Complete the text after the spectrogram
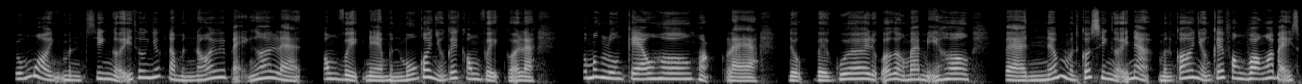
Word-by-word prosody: Đúng 275 +7 -1
rồi, 225 - +1
mình 195 -2 -2
suy 275 -2 -3
nghĩ 230 -3 0
thứ 320 - 0
nhất 340 +3 0
là 245 - +1
mình 185 -3 -2
nói 225 +9 0
với 330 0 +1
bạn 195 - -4
á, 285 +5 +2
là 205 - 0 0.2
công 255 0 -1
việc 200 -4 0
nè, 185 -2 +2
mình 180 -1 0
muốn 220 +7 0
có 340 - +2
những 220 -11 0
cái 290 +2 0
công 250 -3 -2
việc, 195 -4 -1
gọi - - +1
là, 180 -2 +2 0.5
có 300 - -5
mức 340 +2 +3
lương 275 -3 +1
cao 250 0 +2
hơn 255 -1 +2
hoặc 205 -5 0 0.2
là 170 -2 +1 0.3
được 185 -2 0
về 195 -2 +1
quê, 250 +6 +2
được - - -2
ở 210 - +2
gần 235 -4 +1
ba 230 - +2
mẹ 195 -3 -1
hơn. 250 +2 +2 0.4
Và 190 -2 +2
nếu 205 +9 +1
mình 220 - -1
có 315 +9 +1
suy 315 -3 0
nghĩ 215 -7 +1
nè, 290 - +1
mình 185 -2 0
có 290 +9 +2
những 275 -11 +1
cái 305 +7 +1
phân 285 -5 -1
vân 260 -1 +4
á 300 - +3
bạn, 210 -9 0
s - - -11
245 Hz, 265 wpm, -22 LUFS, 195-275 Hz, 0.5 s, vân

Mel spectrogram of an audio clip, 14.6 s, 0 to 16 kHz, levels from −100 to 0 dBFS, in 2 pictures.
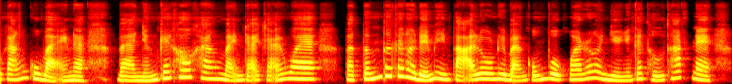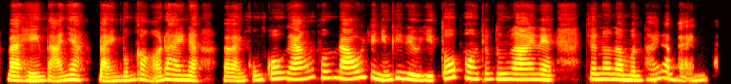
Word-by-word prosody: gắng 225 +5 0
của 245 -4 +1
bạn 180 -3 +2
nè 180 -1 +1 0.3
và 180 -3 0
những 170 +4 0
cái 270 +4 +2
khó 315 +1 +1
khăn 250 -6 0
bạn 190 -1 +1
đã - - -1
trải 195 +2 -2
qua, 245 -1 +4 0.3
và 200 -1 +1
tính 240 +9 +2
tới 365 - +4
cái 360 -1 +1
thời 290 -6 +4
điểm 205 +2 +4
hiện 230 -4 +1
tại 215 - +3
luôn 235 0 +3
thì 225 -2 +3
bạn 170 -3 +1
cũng 195 +5 -1
vượt 225 -5 +2
qua 215 0 +2
rất 260 +5 -1
là 280 - -1
nhiều 200 -6 +1
những 175 - -4
cái 245 +5 -2
thử 185 -2 -3
thách 285 +5 -4
nè. 205 -5 +2 0.3
Và 190 -2 +3
hiện 175 0 -1
tại 170 -2 -2
nha, 210 0 +3 0.2
bạn 165 +1 -1
vẫn 180 +3 -3
còn 220 -3 -3
ở - - -4
đây 215 -3 +1
nè, 185 -3 0 0.2
và 180 - -1
bạn 165 0 -3
cũng 195 +3 -5
cố 250 +1 +1
gắng 250 +3 0
phấn 290 0 -5
đấu 255 +4 +3
cho 275 - -1
những 205 -3 0
cái 275 - -2
điều 215 -6 +2
gì 185 -1 -2
tốt 290 +4 0
hơn 255 -2 0
trong 235 0 -6
tương 240 0 0
lai 230 0 +4
nè, 210 -3 +1 0.3
cho 235 - -2
nên 235 0 +2
là 220 - +3
mình 195 -2 0
thấy 220 +3 -5
là 265 - -1
bạn 180 - -7 0.2
đã - - -18
220 Hz, 290 wpm, -19 LUFS, 190-250 Hz, 0.3 s, qua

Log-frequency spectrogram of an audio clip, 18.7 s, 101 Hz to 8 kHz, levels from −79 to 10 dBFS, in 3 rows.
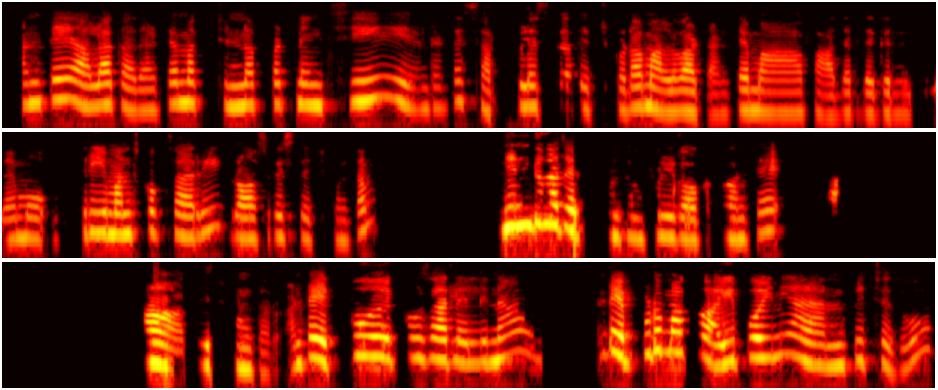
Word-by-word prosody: అంటే, 250 +3 -4 0.2
అలా 230 +2 0
కాదు. 195 -2 -9
అంటే 195 +6 -13
మాకు 245 0 -6
చిన్నప్పటనించీ 235 +2 -5 0.3
ఏంటంటే, 210 +4 -17
సర్‌ప్లస్‌గా 220 +3 -11
తెచ్చుకోడం 210 +1 -7
అలవాటు. 185 -1 -5
అంటే, 170 +4 -13
మా 180 - -8 0.3
ఫాదర్ 170 +2 -14
దగ్గర 170 0 -12
నుంచి. - - -27
మేము 210 +1 -8 0.3
3 250 0 -4
మంత్స్‌కొకసారి 240 0 -4
గ్రోసరీస్ 215 +1 -5
తెచ్చుకుంటాం. 200 +5 -12 0.9
నిండుగా 325 +2 +7
తెచ్చుకుంటాం, 220 -4 -1
ఫుల్‌గా 210 -2 -3 0.2
కొంటే 205 +4 -8 0.4
వా - - -7 1.6
ఆ! - - +13 0.3
తెచ్చుకుంటారు. 205 -6 -7
అంటే, 240 +4 -1
ఎక్కువ 310 +5 -1
ఎక్కువ 290 +1 -7
సార్లెళ్ళినా 260 0 +1 0.6
అంటే, 340 +2 0
ఎప్పుడు 335 +7 +1
మాకు 355 -2 +1
అయిపోయినియి 290 +6 +2
అననిపిచ్చదు. 230 -1 -5
230 Hz, 115 wpm, -21 LUFS, 205-255 Hz, 1.6 s, ఆ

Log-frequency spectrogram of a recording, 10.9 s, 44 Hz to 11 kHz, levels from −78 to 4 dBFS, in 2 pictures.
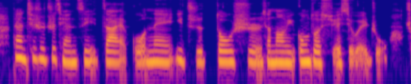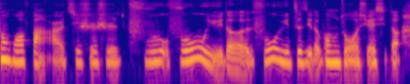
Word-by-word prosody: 但 255 -3 +5
其 230 - -5
实 230 -1 0
之 235 +2 -3
前 190 -4 +1
自 190 - -8
己 205 +1 -2
在 190 -1 +2
国 185 +1 -2
内 195 0 +1
一 220 -3 0
直 185 0 -5
都 195 -1 +3
是 190 0 -2
相 185 0 +1
当 185 0 +3
于 - - -3
工 195 0 +4
作 190 -2 +3
学 175 - -3
习 170 - -2
为 - - -3
主， 220 +3 -8 0.2
生 230 -2 +6
活 195 -1 +4
反 195 -2 +1
而 - - -4
其 190 0 -7
实 190 0 -4
是 190 +1 -4
服 195 0 -3
服 205 +6 +2
务 205 - +3
于 145 - -2
的 95 -4 0
服 205 - -1
务 230 -2 +2
于 185 -2 +2
自 185 +2 +1
己 165 - 0
的 - - -2
工 185 -1 +3
作 180 - +1
学 - - -1
习 - - -6
的。 - - -1
195 Hz, 250 characters per minute, -21 LUFS, 185-205 Hz, 0.2 s, 生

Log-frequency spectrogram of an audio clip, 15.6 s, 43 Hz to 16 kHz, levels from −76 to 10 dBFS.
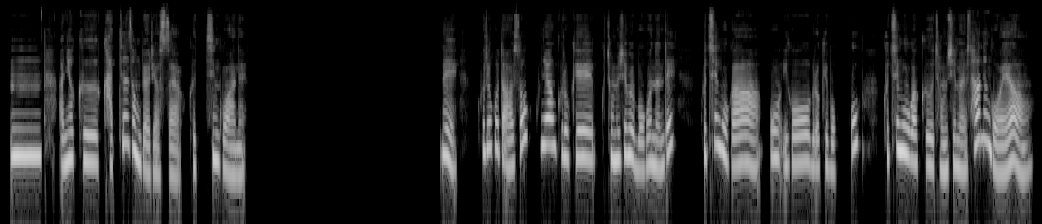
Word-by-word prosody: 음. 265 0 +5 0.3
아니요. 220 +4 +2
그 225 -2 +1
같은 365 - -3
성별이었어요 175 - -1
그 200 - -6
친구와는. 175 -9 -1 2.9
네. 250 -9 +1 0.3
그리고 320 +1 -1
나서 245 - 0
그냥 345 -1 +2
그렇게 255 -3 +1 0.2
점심을 250 +1 +2
먹었는데 205 - 0 0.4
그 270 - -2
친구가 220 - +2
어 250 0 0
이거 215 +2 +1
이렇게 200 +1 -4
먹고 190 - -4 0.3
그 260 - -5
친구가 275 -6 +5
그 210 -3 -2
점심을 185 0 -2
사는 380 - +2
거예요. 180 - +2
230 Hz, 235 characters per minute, -20 LUFS, 195-270 Hz, 2.9 s, 음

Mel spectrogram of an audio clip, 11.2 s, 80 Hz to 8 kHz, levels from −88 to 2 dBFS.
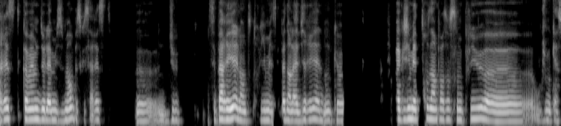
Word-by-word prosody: reste 205 +2 0
quand 195 - +4
même 195 +1 +4
de 195 - +4
l'amusement, 185 +2 +2
parce 180 -4 -9
que - - -19
ça 170 - -8
reste, 185 -1 -8 0.5
heu, 85 0 -4
du 155 - -9 0.6
c'est 185 - -13
pas 200 +2 +6
«réel», 195 +1 +7
entre 170 -1 -5
guillemets, 185 -2 -3
c'est 165 - -20
pas 185 - +2
dans 180 -2 0
la 170 0 +1
vie 170 +3 -4
réelle 190 0 -1
donc 175 -1 -6
heu 170 -1 -2 1.1
il 200 - +3
faut - - +6
pas - - -9
que 190 - -4
j'y 205 - +4
mette 195 -2 +3
trop 210 - -5
d'importance 195 -1 -1
non 190 -1 -1
plus, 205 +4 -2
heu, 165 -2 0
ou - - -13
que 170 - -15
je 180 - -9
me 175 - -4
casse 170 0 -7
185 Hz, 215 wpm, -22 LUFS, 170-195 Hz, 1.1 s, réel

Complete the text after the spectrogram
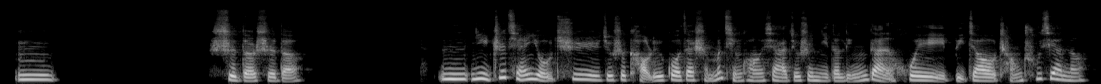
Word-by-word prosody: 嗯。 220 -1 +1 1.5
是 195 -4 +1
的 165 -2 +1
是 170 0 -2
的。 150 +3 -3 1.3
嗯， 245 0 +4
你 255 0 +4
之 315 +8 +1
前 240 -7 +1
有 185 -8 +2
去 225 -5 -1
就 200 +1 -1
是 210 - -1
考 - - -2
虑 185 - +2
过， 195 0 +3
在 200 0 +2
什 - - -6
么 265 - -2
情 220 - -6
况 175 -2 -4
下， 175 -3 -2
就 180 +3 -3
是 190 +1 -3
你 170 -3 -4
的 165 - -1
灵 160 +6 -3
感 - - +2
会 185 -8 +2
比 - - -3
较 170 -4 +3
常 160 +3 -7
出 260 - -6
现 255 -5 +1
呢？ 180 +1 -6
195 Hz, 190 characters per minute, -22 LUFS, 170-225 Hz, 1.5 s, 嗯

